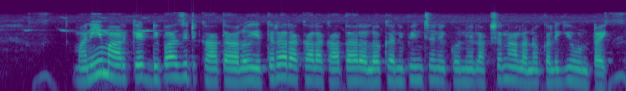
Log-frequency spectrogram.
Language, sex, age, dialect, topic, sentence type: Telugu, female, 31-35, Central/Coastal, banking, statement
